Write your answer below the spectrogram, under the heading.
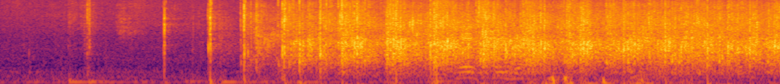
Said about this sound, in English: Ladies and gentlemen, let your applause show our appreciation for a lucid and great informative lecture.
